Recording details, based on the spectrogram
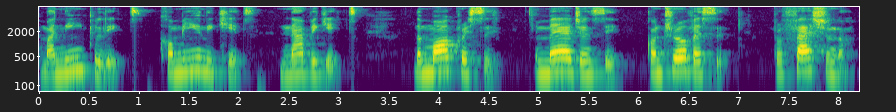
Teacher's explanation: they are all stressed on antepenultimate syllable or the third to last syllable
